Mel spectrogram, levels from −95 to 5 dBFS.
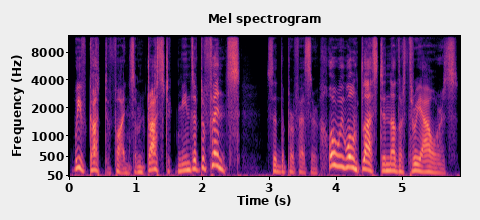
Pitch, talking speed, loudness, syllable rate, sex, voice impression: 160 Hz, 195 wpm, -21 LUFS, 5.3 syllables/s, male, very masculine, middle-aged, thick, tensed, slightly powerful, bright, slightly soft, clear, fluent, slightly raspy, cool, intellectual, very refreshing, sincere, slightly calm, mature, very friendly, very reassuring, unique, slightly elegant, wild, slightly sweet, very lively, kind, intense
